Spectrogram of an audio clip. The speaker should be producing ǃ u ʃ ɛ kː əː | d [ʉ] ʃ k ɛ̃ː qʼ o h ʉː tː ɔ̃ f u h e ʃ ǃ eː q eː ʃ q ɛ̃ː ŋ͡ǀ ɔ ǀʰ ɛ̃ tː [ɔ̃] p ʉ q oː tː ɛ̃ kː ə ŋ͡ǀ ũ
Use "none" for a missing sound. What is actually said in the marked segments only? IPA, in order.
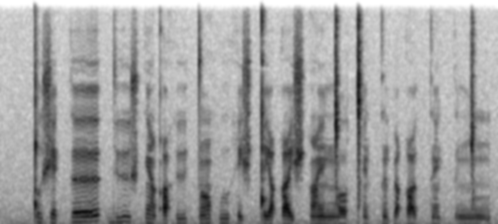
ʉː, ə̃

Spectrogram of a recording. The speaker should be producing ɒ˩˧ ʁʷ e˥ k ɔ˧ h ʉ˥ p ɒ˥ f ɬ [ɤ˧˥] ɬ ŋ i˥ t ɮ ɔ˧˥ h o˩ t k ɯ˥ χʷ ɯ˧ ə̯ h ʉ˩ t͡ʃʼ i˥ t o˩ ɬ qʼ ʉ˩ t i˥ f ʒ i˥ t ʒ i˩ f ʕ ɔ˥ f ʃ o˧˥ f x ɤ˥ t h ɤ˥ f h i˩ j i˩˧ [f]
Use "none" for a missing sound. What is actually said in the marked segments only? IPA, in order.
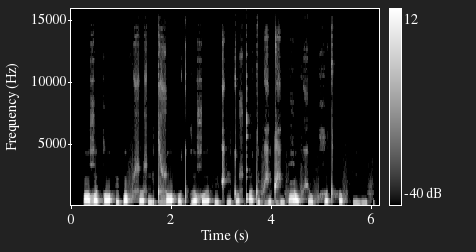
ɤ˩˧, f

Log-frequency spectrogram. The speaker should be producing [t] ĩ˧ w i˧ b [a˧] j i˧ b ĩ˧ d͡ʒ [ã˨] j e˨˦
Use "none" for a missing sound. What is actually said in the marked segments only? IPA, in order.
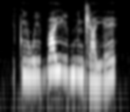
t, a˦, a˨

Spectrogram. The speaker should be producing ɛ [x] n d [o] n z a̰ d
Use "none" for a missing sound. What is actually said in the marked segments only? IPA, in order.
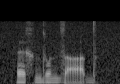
x, o

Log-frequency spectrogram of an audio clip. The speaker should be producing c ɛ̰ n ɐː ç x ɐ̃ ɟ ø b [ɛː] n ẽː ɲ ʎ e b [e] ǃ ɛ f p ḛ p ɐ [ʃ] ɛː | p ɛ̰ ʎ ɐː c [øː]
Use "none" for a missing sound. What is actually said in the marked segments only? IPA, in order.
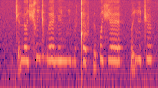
ɛː, ɛ, ç, ø

